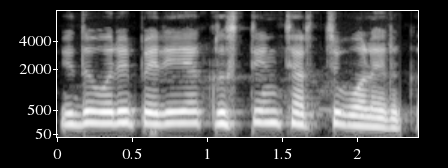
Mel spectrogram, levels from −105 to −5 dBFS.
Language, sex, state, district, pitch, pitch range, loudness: Tamil, female, Tamil Nadu, Kanyakumari, 230 Hz, 215-240 Hz, -14 LUFS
